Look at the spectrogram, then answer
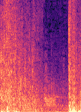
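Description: Musket volleys and cannon fire crackle in a strategy video game battle, a continuous rattling fusillade that drops off briefly before a louder burst near the end.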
